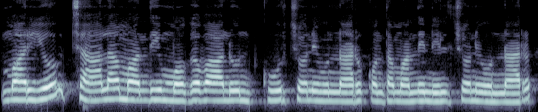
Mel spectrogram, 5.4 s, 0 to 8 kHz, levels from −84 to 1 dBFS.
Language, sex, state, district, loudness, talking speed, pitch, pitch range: Telugu, female, Telangana, Mahabubabad, -15 LUFS, 90 wpm, 215 Hz, 205-230 Hz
